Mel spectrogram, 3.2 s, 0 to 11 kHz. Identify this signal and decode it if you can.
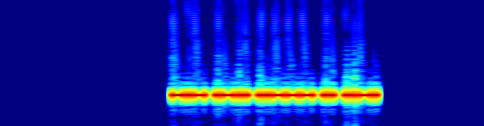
Morse code, heard as a keyed tone, about 52 wpm, 700 Hz. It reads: KL2IF
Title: USA Call Signs - 5 Characters - 2x Character Spacing - 50wpm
